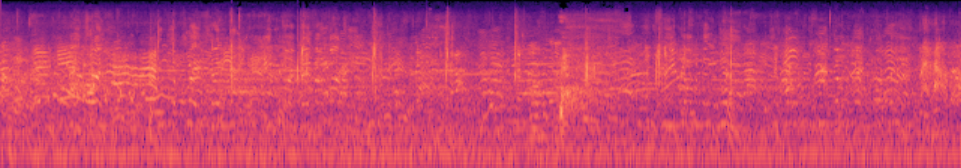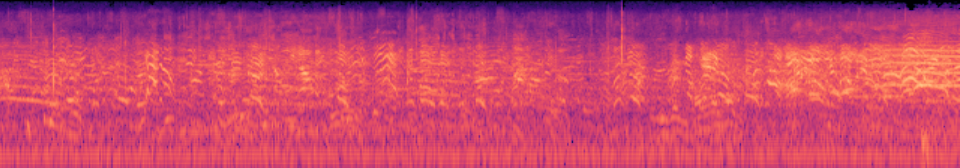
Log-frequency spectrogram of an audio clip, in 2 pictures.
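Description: Young players talk and shout outdoors.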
